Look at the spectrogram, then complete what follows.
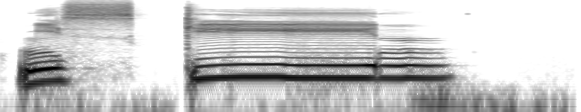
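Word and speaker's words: مِسْكِين: Maka ketika kita baca, bacanya miskin tuh miskin. Enggak lagi dibaca miskini, enggak karena dia sudah jadi sukun, ya.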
